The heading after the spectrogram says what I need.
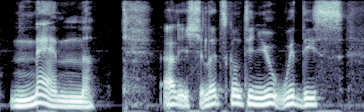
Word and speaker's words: même: And the last thing is même, elle-même, M-E. If you've got this circumflex on your keyboard, please put it, M-E. M-E, accent circonflexe, M-E, elle-même. Remember, this circumflex really opens the sound, E-E-E, même.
